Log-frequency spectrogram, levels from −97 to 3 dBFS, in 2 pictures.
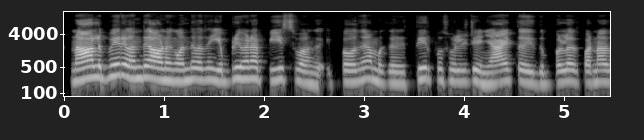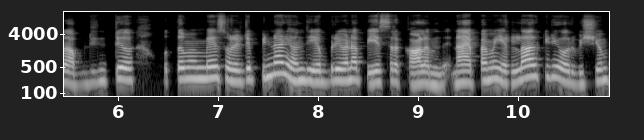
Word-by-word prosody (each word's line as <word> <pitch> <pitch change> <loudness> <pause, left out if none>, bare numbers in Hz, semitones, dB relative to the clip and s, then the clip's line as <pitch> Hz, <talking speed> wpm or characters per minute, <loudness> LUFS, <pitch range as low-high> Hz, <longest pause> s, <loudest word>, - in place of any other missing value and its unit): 4 260 +3 +10
பேர் 300 +1 +4
வந்து 255 +1 0
அவனுங்க 225 -3 +4
வந்து 235 +3 -3
வந்து 235 0 -5
எப்படி 240 +5 -4
வேணா 250 0 +3
பேசுவாங்க. 220 -7 -5
இப்ப 180 +3 -18
வந்து 205 +4 -4
நமக்குத் 190 -5 -7
தீர்ப்பு 235 -1 -4
சொல்லிட்டு 210 +1 -5
நியாயத்தை 210 +3 +2
இது 180 -1 -11
போலப் 205 +1 -2
பண்ணாத 200 +1 0
அப்படின்டு 200 +7 -5 0.4
உத்தமமே 250 +1 -1
சொல்லிட்டு 220 0 -1
பின்னாடி 315 +3 +2
வந்து 220 0 -3
எப்படி 220 +3 -3
வேணா 235 +1 +1
பேசுற 200 +2 -2
காலம் 180 0 +4
இது. 180 - -15
நான் 195 0 +5
எப்பவுமே 225 +5 -2
எல்லார்கிட்டயும் 270 +3 +2
ஒரு 185 -3 -10
விஷயம் 215 +5 -5
215 Hz, 180 wpm, -24 LUFS, 195-245 Hz, 0.4 s, 4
